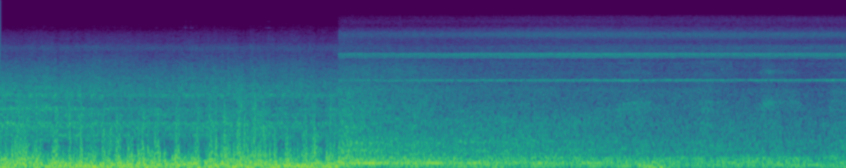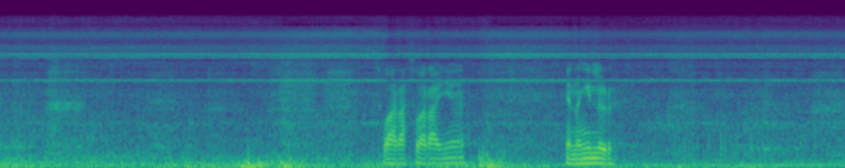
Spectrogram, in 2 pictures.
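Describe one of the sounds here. Wind rushes and buffets loudly against a microphone.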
